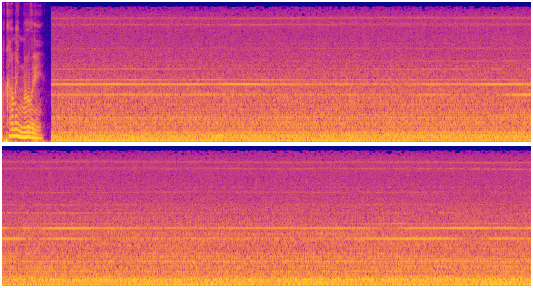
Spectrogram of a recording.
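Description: A helicopter engine drones and whines steadily from close by.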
